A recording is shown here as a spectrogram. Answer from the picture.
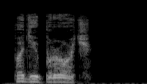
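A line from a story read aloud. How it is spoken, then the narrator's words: Hoarse. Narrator (Russian): Челкаш хрипло сказав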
